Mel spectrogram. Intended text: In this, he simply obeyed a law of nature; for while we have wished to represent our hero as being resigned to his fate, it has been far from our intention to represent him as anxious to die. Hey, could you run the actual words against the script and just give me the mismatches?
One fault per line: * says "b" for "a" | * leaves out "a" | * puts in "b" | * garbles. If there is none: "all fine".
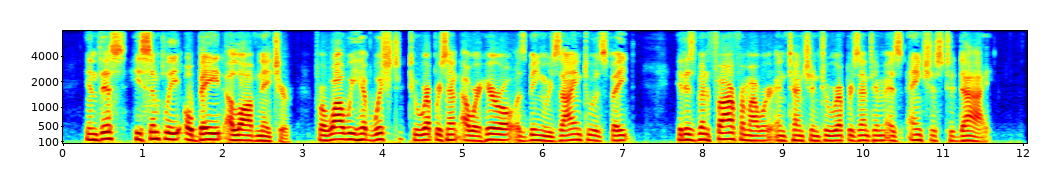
all fine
